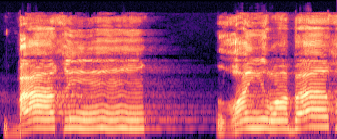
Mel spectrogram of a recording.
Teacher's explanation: را کو پر پڑھیں گے، کیوں؟ را کے اوپر زبر ہے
